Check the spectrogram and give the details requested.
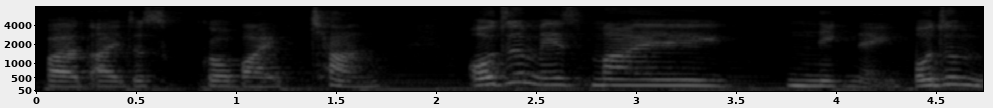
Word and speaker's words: Chan: It's Chanhee, but I just go by Chan. Odum is my nickname. Odum means darkness in Korean, but that's not my real name. My real name is Chan. And it's Chan, CH, not Tan, not Sun, like...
